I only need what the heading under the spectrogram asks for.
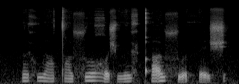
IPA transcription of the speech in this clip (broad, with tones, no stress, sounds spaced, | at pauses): ə˧ x w i˨ tˤ ɨ˨ sʷ ə˦ u̯ ʁʷ ə̰˨ ʃ ð ɨ˧ x qʼ ḛ˦ u̯ sʷ ə̰˨˦ θ ḛ˨˦ ʃ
